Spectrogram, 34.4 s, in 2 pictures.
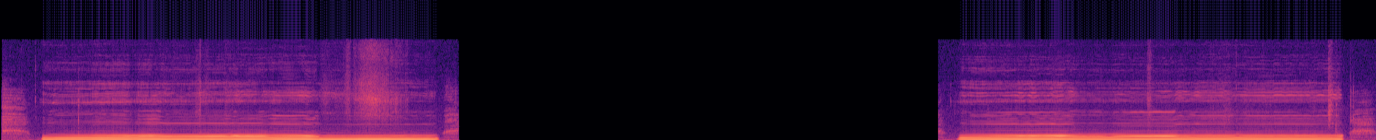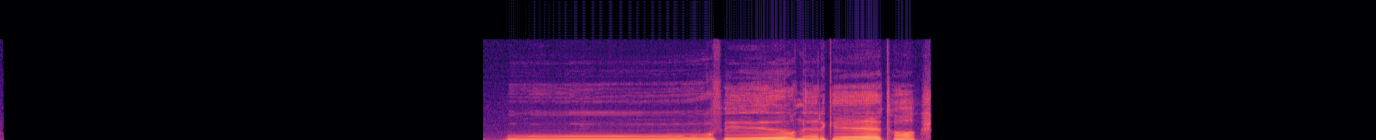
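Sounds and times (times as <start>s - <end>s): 
tenor singing verses and refrain: 0.5s - 5.6s, 12.0s - 16.9s, 23.5s - 28.8s.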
